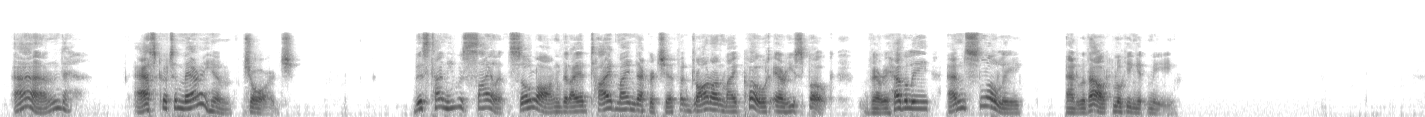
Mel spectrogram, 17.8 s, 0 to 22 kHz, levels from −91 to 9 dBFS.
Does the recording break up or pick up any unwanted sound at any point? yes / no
no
